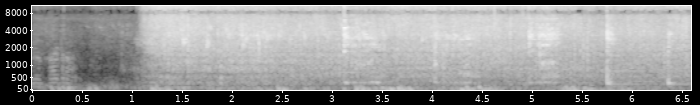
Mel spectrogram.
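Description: Onions frying in oil in a village kitchen pan for fish curry, a loud steady sizzle that bursts in after a quiet second and holds with crackles and brief stirring scrapes.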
